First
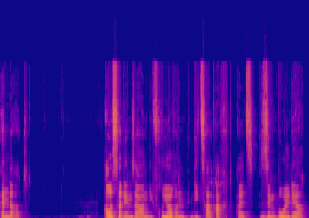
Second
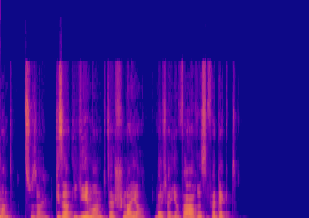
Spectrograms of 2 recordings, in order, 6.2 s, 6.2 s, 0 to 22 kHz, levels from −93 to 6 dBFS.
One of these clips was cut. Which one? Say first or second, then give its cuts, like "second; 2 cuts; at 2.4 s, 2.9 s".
second; 4 cuts; at 1.0 s, 2.1 s, 3.0 s, 4.1 s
